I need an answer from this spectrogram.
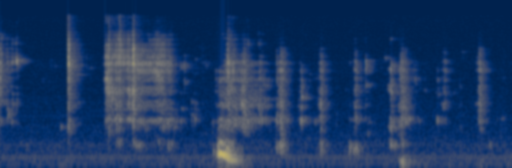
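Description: Close-up eating sounds of seafood: chewing with crunching and short wet clicks, and a brief falling hum about three seconds in.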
